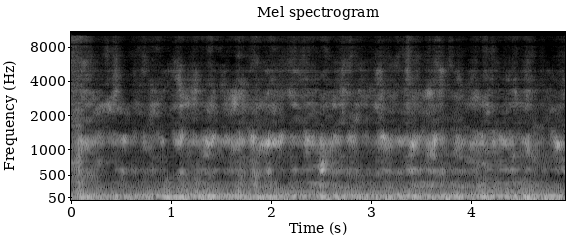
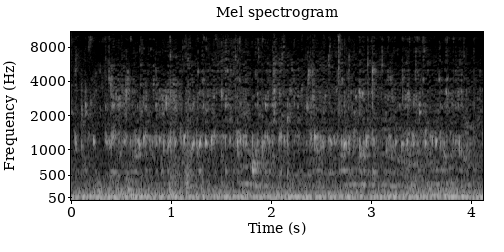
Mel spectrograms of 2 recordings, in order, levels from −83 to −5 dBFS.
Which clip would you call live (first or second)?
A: second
